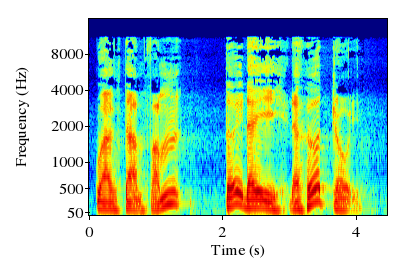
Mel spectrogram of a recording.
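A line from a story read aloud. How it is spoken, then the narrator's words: Gently smiling. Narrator (Vietnamese): Hạ Cứu Ca mỉm cười nhẹ nhẹ nói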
